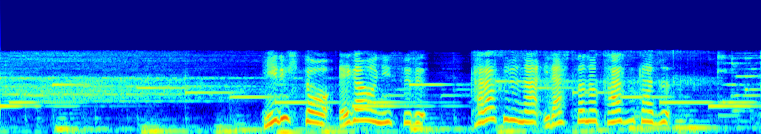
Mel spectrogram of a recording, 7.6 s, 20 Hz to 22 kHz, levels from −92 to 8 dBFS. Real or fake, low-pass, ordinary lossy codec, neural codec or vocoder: fake; 5.4 kHz; AAC, 32 kbps; autoencoder, 48 kHz, 128 numbers a frame, DAC-VAE, trained on Japanese speech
